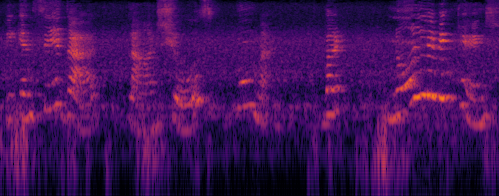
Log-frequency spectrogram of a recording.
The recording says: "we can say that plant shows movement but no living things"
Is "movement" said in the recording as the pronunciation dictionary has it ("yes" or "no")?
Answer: no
